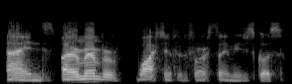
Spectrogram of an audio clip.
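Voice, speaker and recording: A man's voice: fairly low pitch, fast, a bit bright, no echo, lo-fi sound. A man co-hosting a podcast, casually telling film anecdotes with swearing and acted-out quotes. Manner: sweary storyteller, acts out quotes. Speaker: podcast co-host.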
